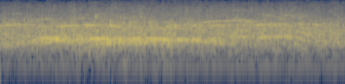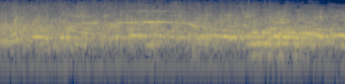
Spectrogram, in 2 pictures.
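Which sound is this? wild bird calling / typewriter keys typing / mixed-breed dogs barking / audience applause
audience applause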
